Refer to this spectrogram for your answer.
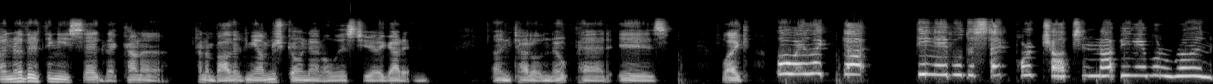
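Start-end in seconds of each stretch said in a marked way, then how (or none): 7.8-12.1 very high, shrill, mocking parody tone. Quoting a critic's comment about old Minecraft: imitating someone mockingly. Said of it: "he says it kinda, like, mockingly".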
